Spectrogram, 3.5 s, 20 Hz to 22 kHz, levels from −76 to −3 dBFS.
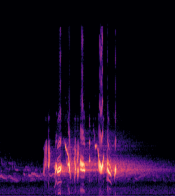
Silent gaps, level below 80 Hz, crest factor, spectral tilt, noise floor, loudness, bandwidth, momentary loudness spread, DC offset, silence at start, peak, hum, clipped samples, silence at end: none; -60 dBFS; 16 dB; 4.5 dB/octave; -48 dBFS; -9 LUFS; 19.5 kHz; 18 LU; under 0.1%; 0.85 s; 0 dBFS; none; under 0.1%; 0.9 s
